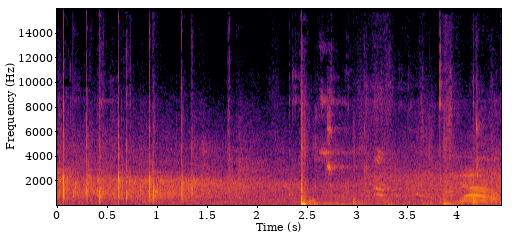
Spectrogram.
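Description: Table tennis ball bouncing, a run of light clicks about three a second, then sparser clicks and one heavier thump about two and a half seconds in.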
